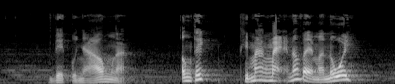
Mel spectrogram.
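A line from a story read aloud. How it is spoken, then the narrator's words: Angry stepmother shouting back. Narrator (Vietnamese): Mụ dì ghẻ trừng mắt quát lại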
